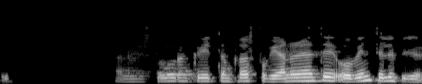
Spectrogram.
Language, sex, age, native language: Icelandic, male, 40-49, Icelandic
